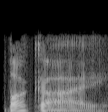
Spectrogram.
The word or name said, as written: buckeye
